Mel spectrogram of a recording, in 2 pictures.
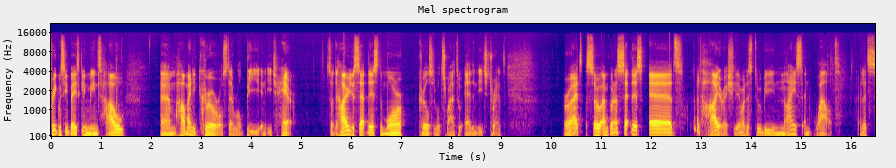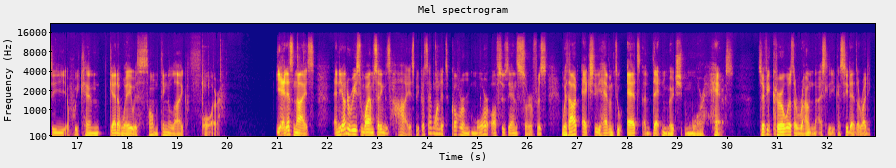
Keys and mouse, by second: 21.0-24.1 drag, 21.0-24.1 middle drag, 21.0-24.1 right drag, 22.0 ctrl+s, 28.6-32.9 middle drag.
